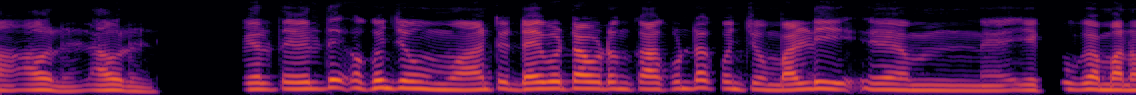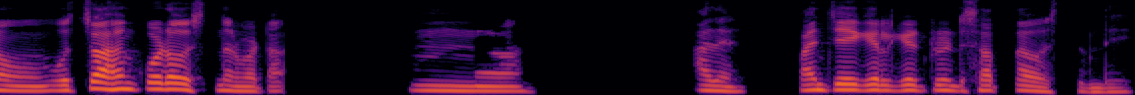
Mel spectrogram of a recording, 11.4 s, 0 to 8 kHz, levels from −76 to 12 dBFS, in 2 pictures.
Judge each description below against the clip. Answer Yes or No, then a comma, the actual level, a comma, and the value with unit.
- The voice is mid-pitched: Yes, medium, 175 Hz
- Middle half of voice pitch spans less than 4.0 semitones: No, average, 4.7 semitones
